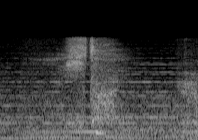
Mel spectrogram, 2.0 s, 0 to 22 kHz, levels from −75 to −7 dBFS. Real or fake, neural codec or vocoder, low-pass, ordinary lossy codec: real; none; 7.2 kHz; none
